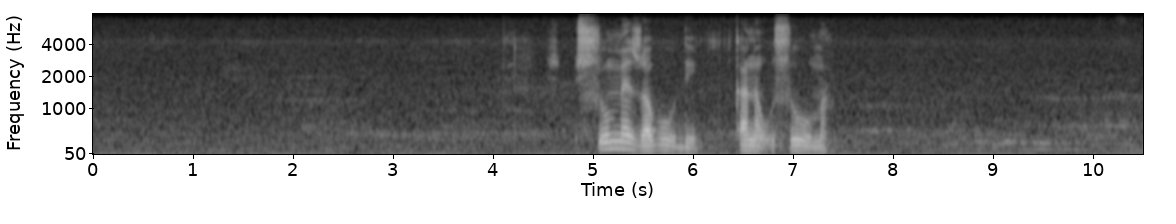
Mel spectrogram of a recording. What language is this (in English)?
Venda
